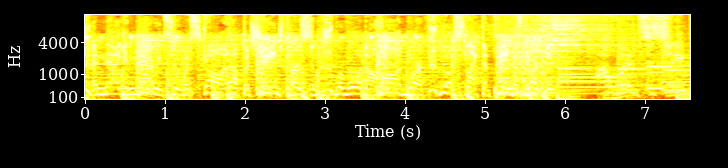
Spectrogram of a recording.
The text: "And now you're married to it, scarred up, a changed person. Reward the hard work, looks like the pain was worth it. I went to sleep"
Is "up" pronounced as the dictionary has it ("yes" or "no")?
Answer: yes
